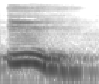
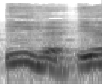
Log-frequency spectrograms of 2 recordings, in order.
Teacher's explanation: ইহ দি ইহেদি এটা কিন্তু না এখানে বলতে হবে ইহ হামজা হা জের ইহ বাতাস বের হবে ইহে ইহে বললে কিন্তু হাটা কলকলা হয়ে যাবে তো এটা করা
